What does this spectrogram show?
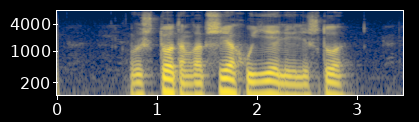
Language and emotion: Russian, angry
